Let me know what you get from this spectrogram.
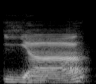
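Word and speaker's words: ي: The next one two dots down is you know two dots down called ya.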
